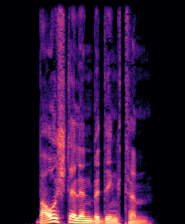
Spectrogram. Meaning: strong dative masculine/neuter singular of baustellenbedingt
- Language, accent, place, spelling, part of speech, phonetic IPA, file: German, Germany, Berlin, baustellenbedingtem, adjective, [ˈbaʊ̯ʃtɛlənbəˌdɪŋtəm], De-baustellenbedingtem.ogg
